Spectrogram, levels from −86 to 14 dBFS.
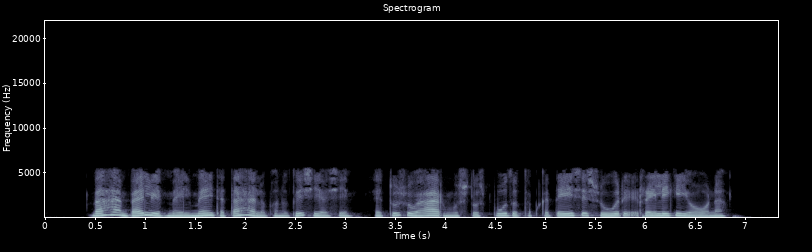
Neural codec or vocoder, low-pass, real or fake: none; 5.4 kHz; real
